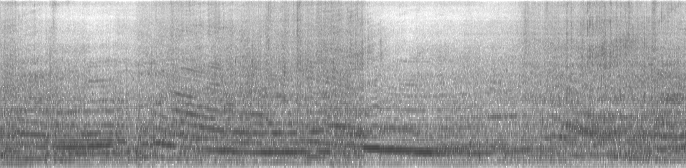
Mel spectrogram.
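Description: Racing car engines roar loudly as they speed past, their pitch rising and falling.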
